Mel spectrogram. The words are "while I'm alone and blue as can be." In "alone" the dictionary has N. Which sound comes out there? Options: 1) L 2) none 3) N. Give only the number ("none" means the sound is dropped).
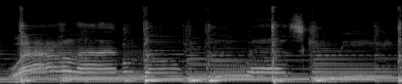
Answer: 2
